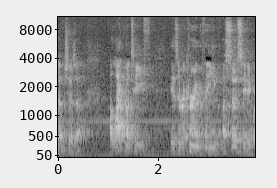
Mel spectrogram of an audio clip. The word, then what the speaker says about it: leitmotif: It's a leitmotif.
